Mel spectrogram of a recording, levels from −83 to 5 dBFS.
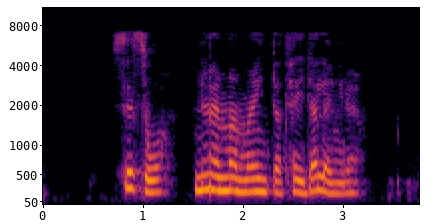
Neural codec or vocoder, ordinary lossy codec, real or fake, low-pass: codec, 16 kHz, 4 kbps, FunCodec, trained on Chinese and English, 50 frames a second; AAC, 32 kbps; fake; 7.2 kHz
